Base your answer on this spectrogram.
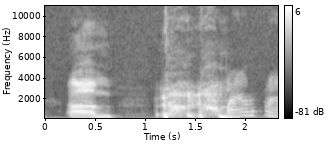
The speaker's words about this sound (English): aside from that, you'll have to excuse the coughing this episode. Don't excuse it. Write him. Write him and complain, please.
